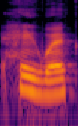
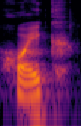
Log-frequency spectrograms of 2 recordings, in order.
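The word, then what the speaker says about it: Hawick: h-a-w-i-c-k it looks okay it looks like haywick or Howick but it's pronounced hoyk which just proof that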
